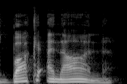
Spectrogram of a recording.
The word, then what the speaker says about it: Buchanan: Oh, I pronounced Buchanan wrong. It's Buchanan. Oh my God, that's horrible.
